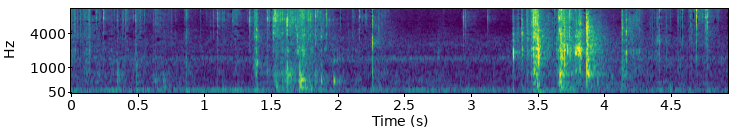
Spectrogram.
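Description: A solid cream soap bar with a green glitter coating is held in hand and shaved into curls with a metal utility knife blade. Soft, bright scraping and crinkly tearing strokes come in bursts, louder and crisper near the end.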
